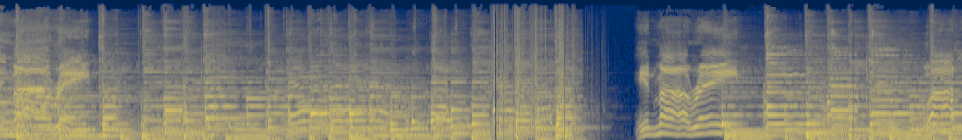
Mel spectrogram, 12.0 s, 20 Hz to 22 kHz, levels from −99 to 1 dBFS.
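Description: Loose connector crackle breaks out at 2.67–2.81 s, 6.14–7.92 s and 10.59–10.96 s, as a worn contact makes and breaks, chopping the signal into scratchy pops. Its irregular, gritty bursts set it apart from evenly spaced digital clicks.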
